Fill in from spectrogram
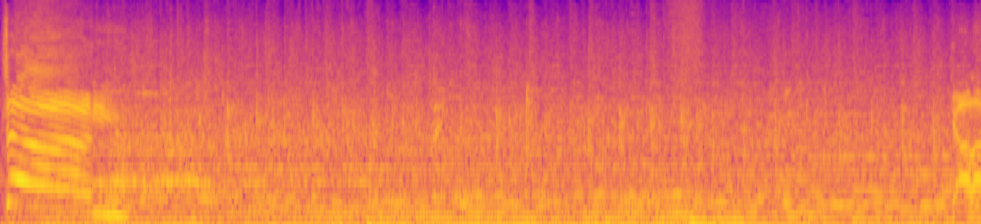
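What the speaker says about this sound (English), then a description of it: "give me some noise for Galax Bolton!" A crowd at the Pokémon Stockholm Regional Championships cheers and applauds loudly after a PA announcer, the noise holding steady in a large hall.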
